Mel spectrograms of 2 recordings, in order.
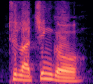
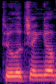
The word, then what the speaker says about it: Tulancingo: Tulachingo. Yes. Okay. Tulachingo, Mexico. Tulancingo, I think.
